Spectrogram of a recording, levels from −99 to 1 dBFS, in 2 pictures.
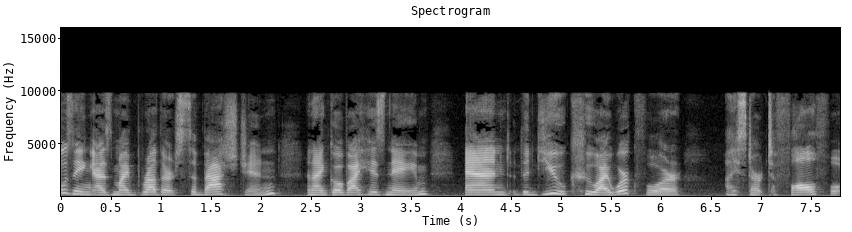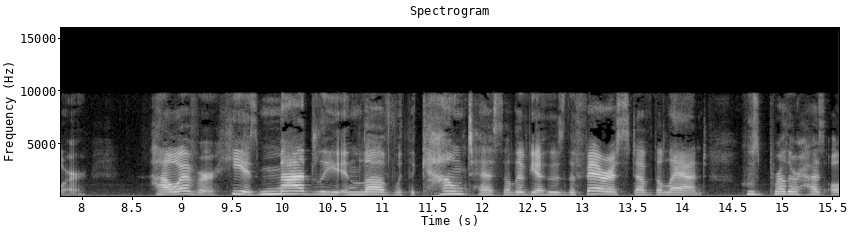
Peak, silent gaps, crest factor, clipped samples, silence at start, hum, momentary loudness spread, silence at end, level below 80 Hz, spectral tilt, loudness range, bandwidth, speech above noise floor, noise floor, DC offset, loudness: -4 dBFS; none; 22 dB; under 0.1%; 0 s; none; 14 LU; 0 s; -48 dBFS; -2.5 dB/octave; 3 LU; 10.5 kHz; 28 dB; -53 dBFS; under 0.1%; -25 LUFS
